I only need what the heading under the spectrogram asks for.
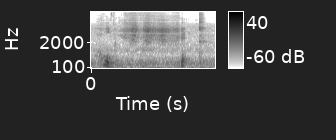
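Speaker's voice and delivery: soft, slow, whispered awe. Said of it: "they're like".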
